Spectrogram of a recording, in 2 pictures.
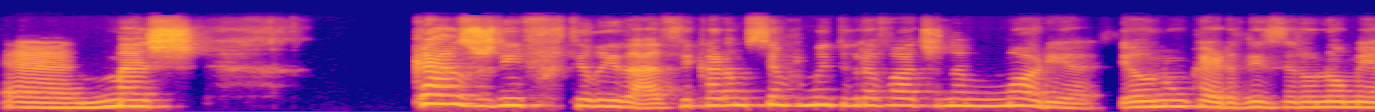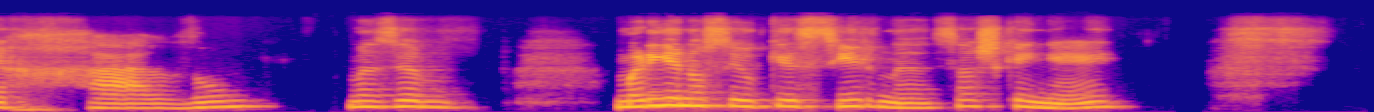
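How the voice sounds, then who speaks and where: A woman's fairly high-pitched voice at a very slow pace, with ordinary pitch variation. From northern Portugal, Avintes (Porto area). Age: 30s. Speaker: podcast host, copywriter. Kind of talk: casual interview chat.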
